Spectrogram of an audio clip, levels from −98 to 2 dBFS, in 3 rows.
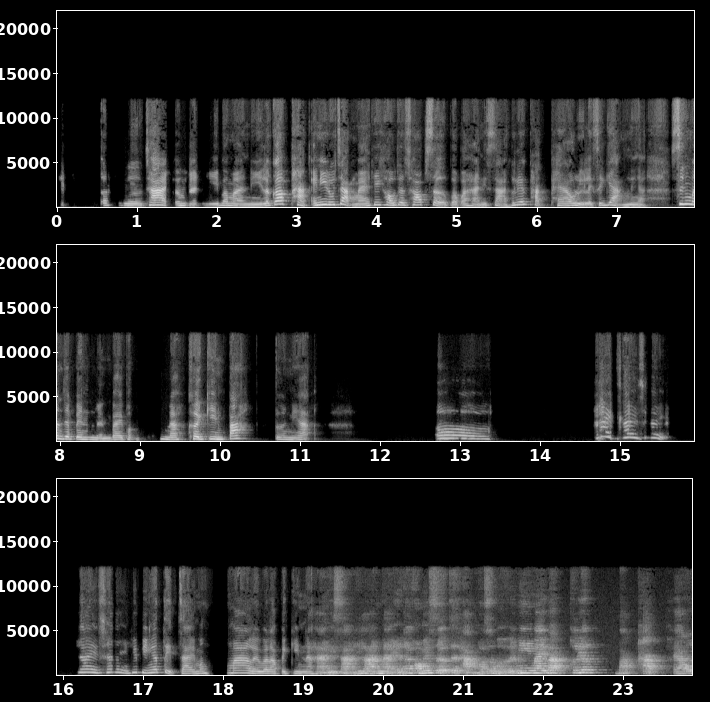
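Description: A speech clip. At 19.2 s the sound switches abruptly to a distant microphone and stays there to the end. The voice turns roomy and hollow, with thinner bass, as if picked up from across the room. The level stays about the same. Background noise sits roughly 40 dB below the speech. The likely cause is that the close microphone's signal dropped out or went unused, leaving only a pickup placed further away.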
